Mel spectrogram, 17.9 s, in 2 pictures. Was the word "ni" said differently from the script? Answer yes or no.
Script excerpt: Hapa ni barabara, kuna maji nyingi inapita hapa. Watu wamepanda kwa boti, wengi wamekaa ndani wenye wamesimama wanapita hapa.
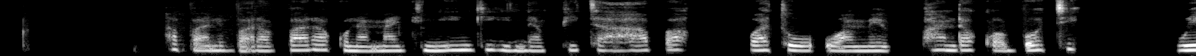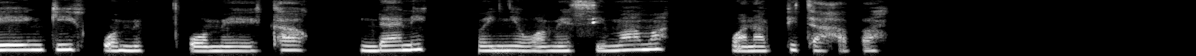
no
